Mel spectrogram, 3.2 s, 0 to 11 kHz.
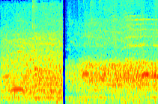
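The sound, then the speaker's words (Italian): A large stadium crowd at a football match roars and cheers during a corner kick in the 97th minute, in a dense, continuous wash of noise, steady and loud throughout, broken only by a split-second dropout partway through. “Eh, il resto dello stadio prova in qualche modo ad accendere la situazione, ma eh, non è la stessa cosa.”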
